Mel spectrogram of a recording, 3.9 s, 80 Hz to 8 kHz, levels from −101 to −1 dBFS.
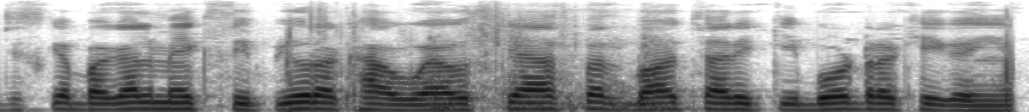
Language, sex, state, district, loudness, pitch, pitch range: Hindi, male, Jharkhand, Garhwa, -15 LUFS, 155 Hz, 150-165 Hz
